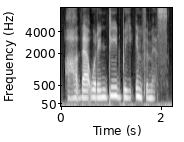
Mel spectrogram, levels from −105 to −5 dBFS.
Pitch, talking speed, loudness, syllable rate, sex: 180 Hz, 160 wpm, -16 LUFS, 4.9 syllables/s, female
